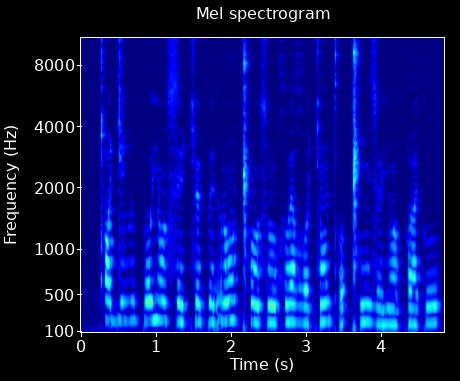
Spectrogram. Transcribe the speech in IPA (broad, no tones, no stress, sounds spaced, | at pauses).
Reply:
qʼ ɔ ɟ ɪ ʎ u p o j ɔ̃ s ɪ c ø p ɪ r ɔ̃ ǁʰ ɔ̃ s õ χʷ ɛ ʁʷ ɛ c õ kʼ o ǁʰ ĩ z ø j õ qʷ ɛ k u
